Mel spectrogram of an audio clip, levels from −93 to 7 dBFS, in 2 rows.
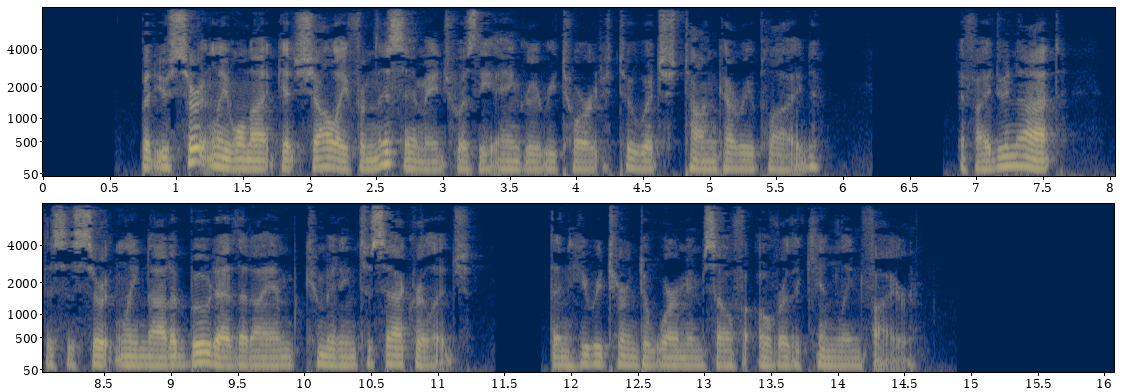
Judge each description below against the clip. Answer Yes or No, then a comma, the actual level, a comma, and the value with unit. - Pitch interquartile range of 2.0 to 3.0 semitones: Yes, narrow, 2.4 semitones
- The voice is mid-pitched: No, low, 105 Hz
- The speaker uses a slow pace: No, average, 165 wpm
